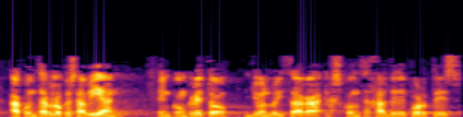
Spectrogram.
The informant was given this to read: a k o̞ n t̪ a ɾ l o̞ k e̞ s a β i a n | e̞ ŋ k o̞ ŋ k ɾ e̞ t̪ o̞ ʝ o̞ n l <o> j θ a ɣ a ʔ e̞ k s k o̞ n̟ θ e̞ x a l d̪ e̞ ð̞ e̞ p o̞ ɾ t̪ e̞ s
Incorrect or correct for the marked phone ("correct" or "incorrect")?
correct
